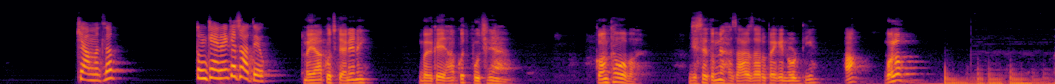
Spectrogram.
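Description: A young woman speaks with agitation, her voice rising.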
